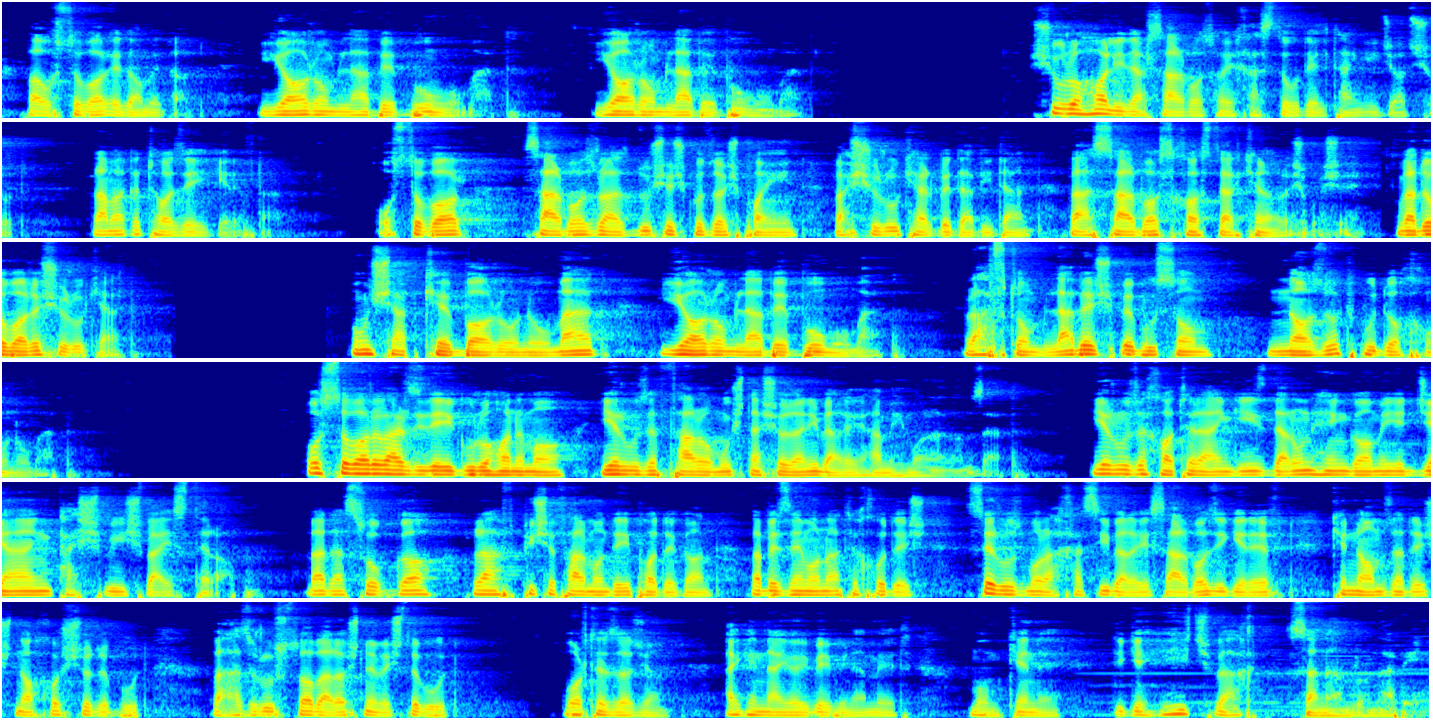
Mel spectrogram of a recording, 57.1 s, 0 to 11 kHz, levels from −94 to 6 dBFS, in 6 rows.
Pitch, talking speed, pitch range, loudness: 100 Hz, 140 wpm, 90-105 Hz, -22 LUFS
